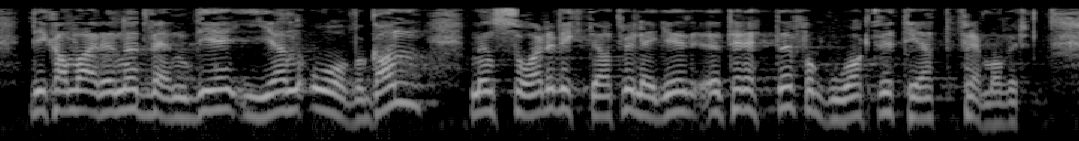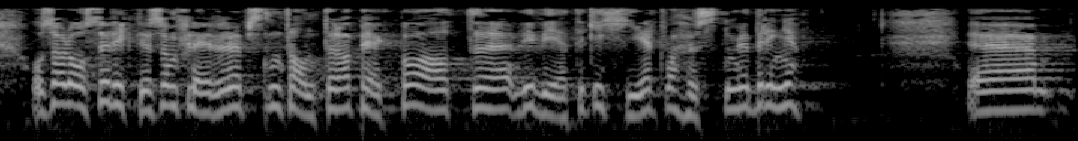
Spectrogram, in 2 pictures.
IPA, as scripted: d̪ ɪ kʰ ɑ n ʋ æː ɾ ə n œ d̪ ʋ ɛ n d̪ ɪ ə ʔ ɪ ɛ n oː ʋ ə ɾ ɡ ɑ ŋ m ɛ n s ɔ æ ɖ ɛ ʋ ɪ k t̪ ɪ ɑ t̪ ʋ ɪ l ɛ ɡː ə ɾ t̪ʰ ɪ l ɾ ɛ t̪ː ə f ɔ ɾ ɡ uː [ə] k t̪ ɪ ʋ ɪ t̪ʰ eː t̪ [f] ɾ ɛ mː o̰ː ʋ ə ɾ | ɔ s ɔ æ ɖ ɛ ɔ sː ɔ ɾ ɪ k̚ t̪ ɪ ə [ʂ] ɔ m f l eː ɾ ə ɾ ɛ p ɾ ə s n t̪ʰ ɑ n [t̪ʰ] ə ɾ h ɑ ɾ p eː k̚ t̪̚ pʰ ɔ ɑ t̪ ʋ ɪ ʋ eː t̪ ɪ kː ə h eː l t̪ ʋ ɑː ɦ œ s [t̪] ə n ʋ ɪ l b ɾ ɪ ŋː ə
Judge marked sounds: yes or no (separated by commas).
no, yes, no, no, yes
